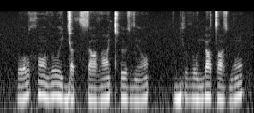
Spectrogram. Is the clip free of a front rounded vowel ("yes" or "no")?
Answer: no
